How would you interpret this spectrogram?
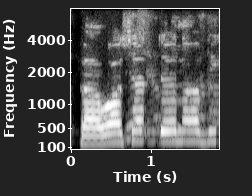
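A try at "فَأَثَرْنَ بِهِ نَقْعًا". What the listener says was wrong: না, আপনি বললেন ফাওয়াসাত, এটা ফাআসাত হামজা আছে, ফার পরে হামজা আছে, ওয়াও নয়। ফাআসাত, ফাআসাত বলেন। ফাআসাত নাবিহি নাকআ। ফাওয়াসাত নয়, ভুল হচ্ছে। ফাআসাত, ফাআসাত আর ফাওয়াসাত দুজনের মধ্যে পার্থক্য আছে। ফাওয়াসাত বললে ভুল।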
